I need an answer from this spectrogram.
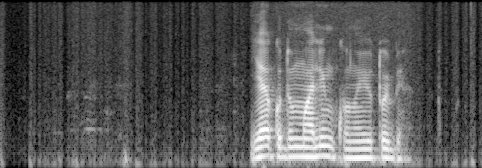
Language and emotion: Russian, neutral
